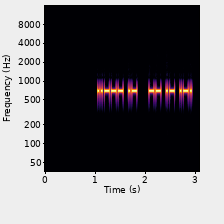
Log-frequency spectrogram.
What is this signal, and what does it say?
Morse code, heard as a keyed tone, about 34 wpm, 700 Hz. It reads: 2A MAR
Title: Field Day Exchanges - 35wpm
